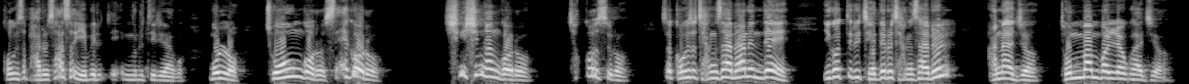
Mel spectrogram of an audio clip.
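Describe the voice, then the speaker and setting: A woman's voice: fairly high pitch, expressive, moderate pace. A middle-aged woman preaching to her congregation. She keeps asking them questions and answers them herself. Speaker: pastor's wife leading a healing meeting. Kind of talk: sermon.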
